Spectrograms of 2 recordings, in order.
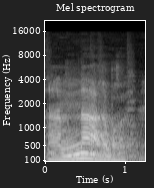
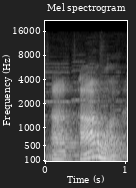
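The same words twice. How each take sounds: First: The n is carried over to start arbre. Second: The n is not carried over to arbre. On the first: The speaker calls it right. "pero decimos un arbre. Es como si la palabra arbre se estaría robando la N de un" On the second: The speaker calls it wrong. "no decimos"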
